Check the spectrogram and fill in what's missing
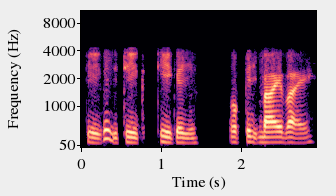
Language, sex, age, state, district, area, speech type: Punjabi, male, 18-30, Punjab, Hoshiarpur, urban, conversation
